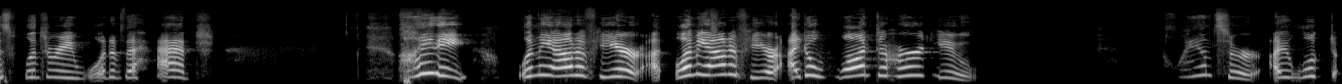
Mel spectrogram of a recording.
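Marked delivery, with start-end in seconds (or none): 4.0-9.8 louder and higher, pushing faster on the repeat; trapped boy calling up to the old woman, louder and pleading; desperate plea. A narrator's reading. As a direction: yell up through the hatch to be let out. Trapped, pounding on the hatch.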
